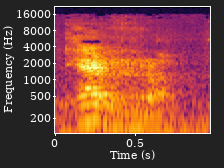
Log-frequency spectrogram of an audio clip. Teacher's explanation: the orthographic double R, the alveolar trill, as in perro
